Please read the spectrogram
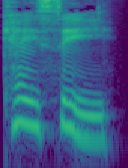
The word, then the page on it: kc: British English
